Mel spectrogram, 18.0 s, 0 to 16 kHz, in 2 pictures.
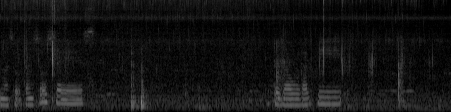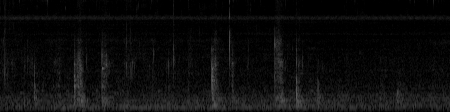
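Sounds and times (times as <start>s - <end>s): simmering pot hiss: 0.0s - 18.0s
ladle knocking and scraping wok: 7.4s - 11.7s, 13.2s - 13.8s, 14.5s - 15.5s.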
